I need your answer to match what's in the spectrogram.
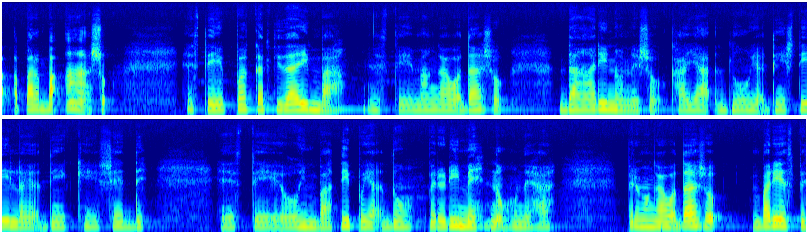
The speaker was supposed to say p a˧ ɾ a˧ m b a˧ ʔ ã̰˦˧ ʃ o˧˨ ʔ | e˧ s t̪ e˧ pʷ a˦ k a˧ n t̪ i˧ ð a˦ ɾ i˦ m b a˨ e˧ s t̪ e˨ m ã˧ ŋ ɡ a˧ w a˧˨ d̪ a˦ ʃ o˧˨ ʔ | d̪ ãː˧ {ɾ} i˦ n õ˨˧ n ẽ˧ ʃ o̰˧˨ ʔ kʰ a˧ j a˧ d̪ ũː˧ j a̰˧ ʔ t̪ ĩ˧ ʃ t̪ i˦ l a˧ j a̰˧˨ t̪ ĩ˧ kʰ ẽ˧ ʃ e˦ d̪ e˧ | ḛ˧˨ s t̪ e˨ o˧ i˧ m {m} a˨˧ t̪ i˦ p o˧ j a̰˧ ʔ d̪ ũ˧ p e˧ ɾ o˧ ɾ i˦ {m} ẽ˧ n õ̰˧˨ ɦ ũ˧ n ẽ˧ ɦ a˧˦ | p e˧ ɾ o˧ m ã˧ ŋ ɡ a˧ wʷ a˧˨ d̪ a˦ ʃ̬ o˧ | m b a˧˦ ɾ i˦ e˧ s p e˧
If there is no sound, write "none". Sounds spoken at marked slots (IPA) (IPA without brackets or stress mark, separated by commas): ɾ, b, m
